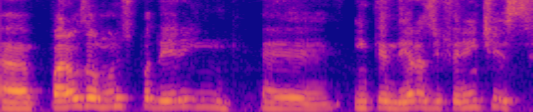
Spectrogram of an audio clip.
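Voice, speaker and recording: A man speaks at a very slow pace with a high pitch. The background is quiet. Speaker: professor. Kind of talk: talk to students in an online alumni event. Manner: halting, many fillers.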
